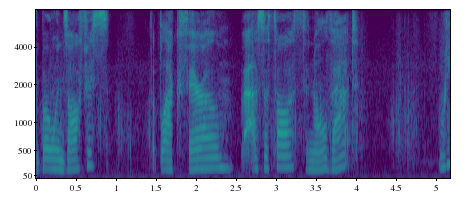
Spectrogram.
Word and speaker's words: Azathoth: You know, one time they spelled it Azathoth, and the other time they spelled it Azathoth. But both times they've pronounced it Azathoth.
